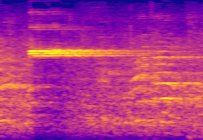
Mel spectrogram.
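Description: One long, steady, high whistle blast of about a second, over children's shouts and chatter from the hall, with a thud of the ball near the end.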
